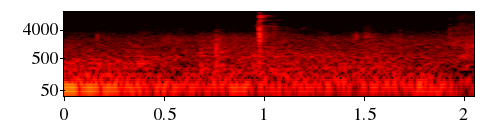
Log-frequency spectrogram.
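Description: Handling noise of rusty metal engine parts, with a low thump at the start and a single sharp metallic clink about a second in.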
